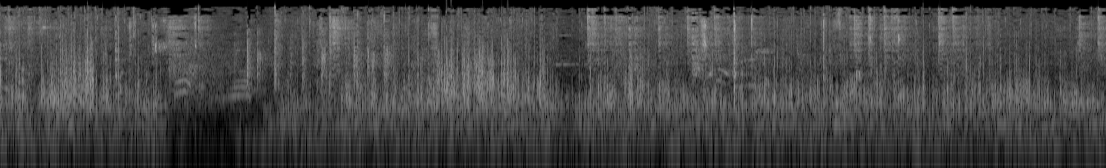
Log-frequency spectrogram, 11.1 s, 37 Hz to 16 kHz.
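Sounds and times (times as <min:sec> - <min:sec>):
steady low hum: 0:00.0 - 0:11.0
people talking: 0:01.5 - 0:02.7, 0:06.9 - 0:08.8.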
